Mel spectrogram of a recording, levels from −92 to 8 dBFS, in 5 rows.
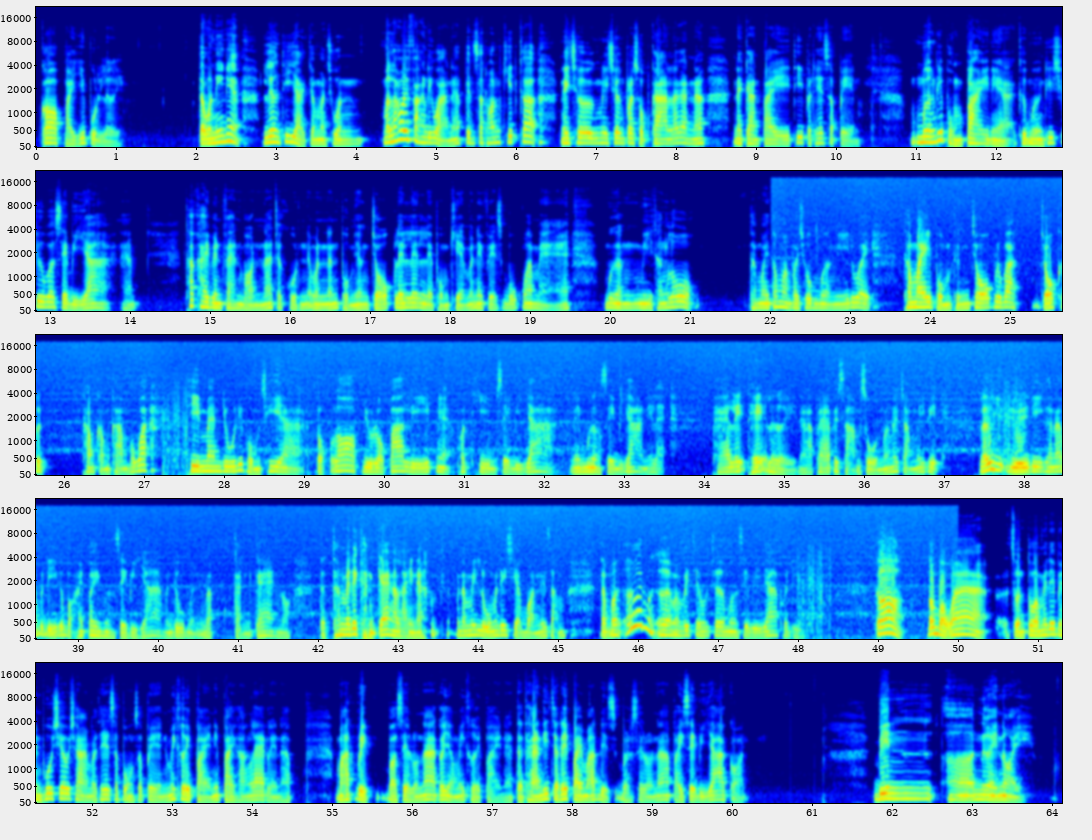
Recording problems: hiss; noticeable; from 22 to 50 s; 15 dB below the speech

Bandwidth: 17.5 kHz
